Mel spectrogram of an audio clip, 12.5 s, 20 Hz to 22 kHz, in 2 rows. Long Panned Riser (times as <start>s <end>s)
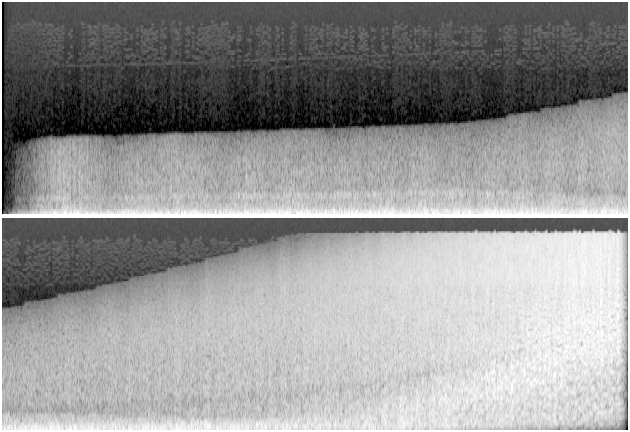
7.8s 12.5s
